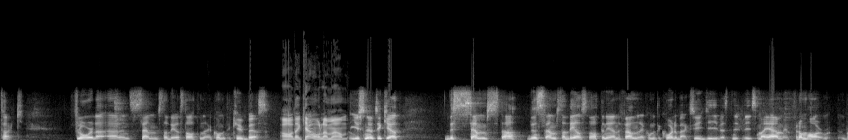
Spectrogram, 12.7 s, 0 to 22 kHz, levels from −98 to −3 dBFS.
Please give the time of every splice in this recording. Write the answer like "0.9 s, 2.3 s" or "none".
5.2 s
